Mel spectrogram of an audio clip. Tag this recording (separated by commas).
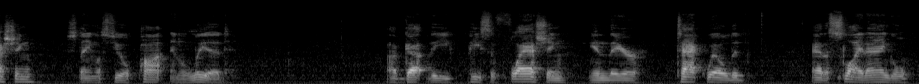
Speech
